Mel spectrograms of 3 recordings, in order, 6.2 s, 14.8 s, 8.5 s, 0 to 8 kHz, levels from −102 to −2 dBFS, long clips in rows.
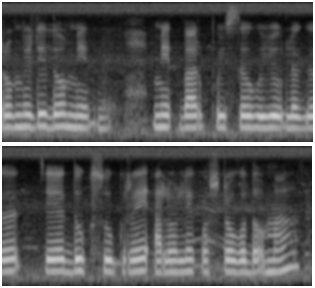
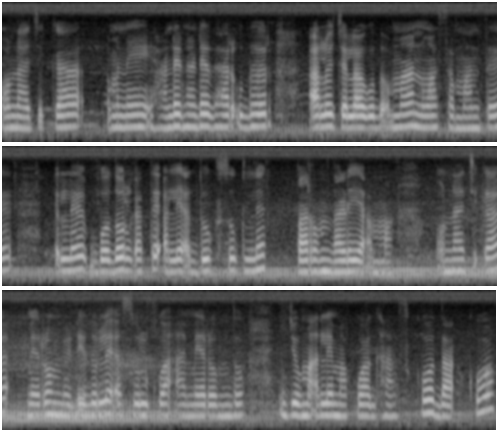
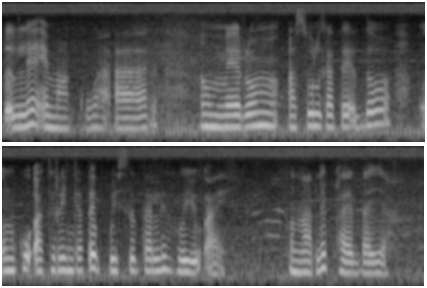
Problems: none marked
